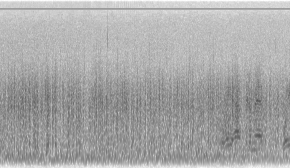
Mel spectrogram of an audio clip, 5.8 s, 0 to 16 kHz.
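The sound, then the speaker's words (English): Rocket engines roar at liftoff of a 1968 launch at 7:51 a.m. Eastern Standard Time, in a loud, unbroken, rumbling wall of noise that stays steady throughout, with a faint voice briefly audible beneath it near the end. “We have liftoff. Liftoff at 7:51 a.m. Eastern Standard Time.”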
